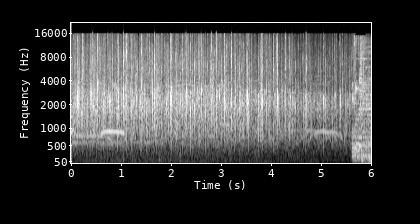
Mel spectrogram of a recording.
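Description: Crowd applauding in a steady patter of clapping. Near the end, a music track starts abruptly and louder.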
